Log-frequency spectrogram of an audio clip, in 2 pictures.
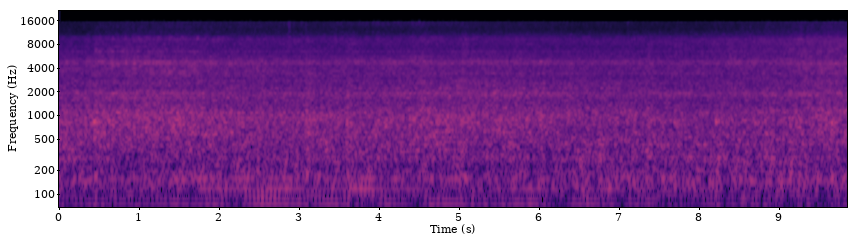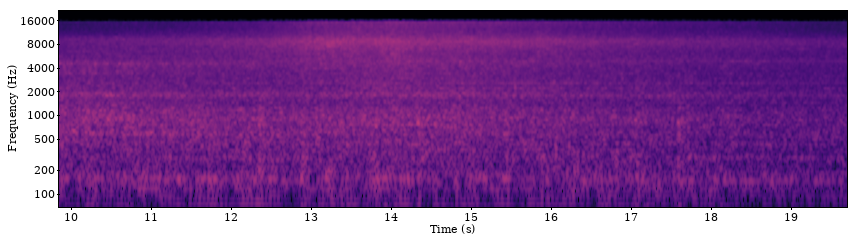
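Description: Transport for Wales diesel multiple unit departing and passing close by, a steady engine drone mixed with wheel and rail noise. A brighter hiss swells about two-thirds of the way through, and the sound eases off near the end as the train draws away.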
